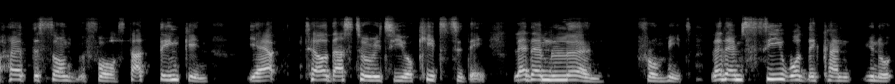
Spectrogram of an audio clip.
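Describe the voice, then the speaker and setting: A woman with a Nigerian accent hosting a folktale talk, speaking reflectively and deliberately, repeating questions and phrases for emphasis. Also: on the low side. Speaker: storyteller host.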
